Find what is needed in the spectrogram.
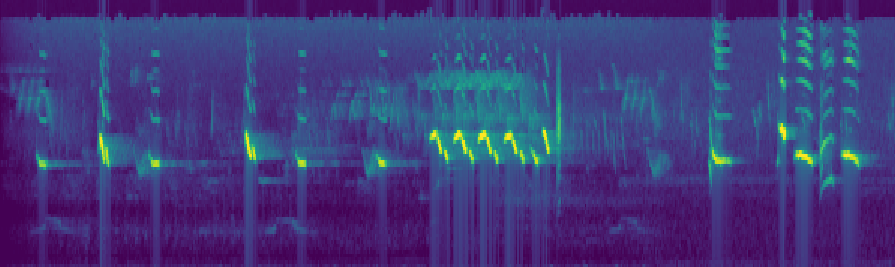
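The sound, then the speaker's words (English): Baltimore oriole song of short, loud, clear whistled notes, given as many separate chirps with a quick flurry in the middle, over a quiet background. “The Baltimore Orioles that can nest in the area have a short song consisting of loud, clear notes.”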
